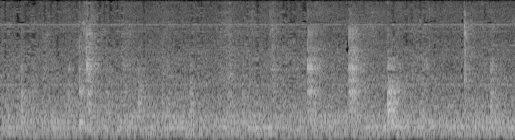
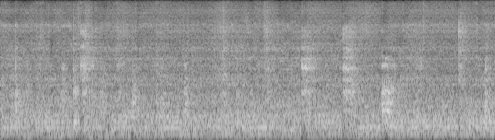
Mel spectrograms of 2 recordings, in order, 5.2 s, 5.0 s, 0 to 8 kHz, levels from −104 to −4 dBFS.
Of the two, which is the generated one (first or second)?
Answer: second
